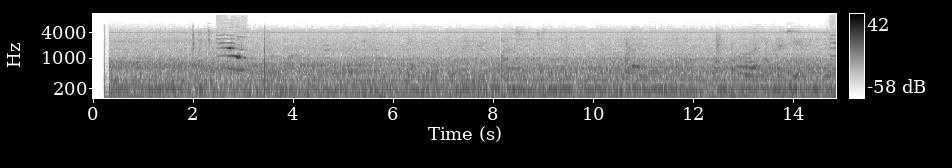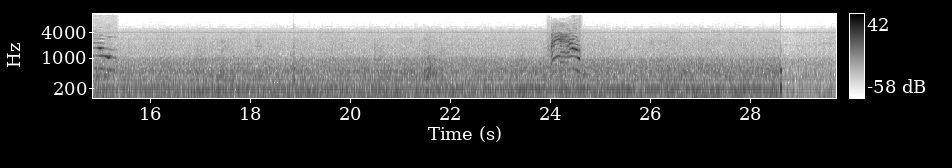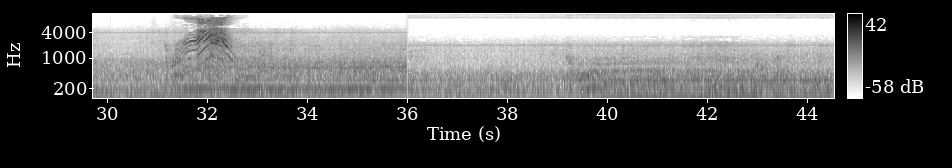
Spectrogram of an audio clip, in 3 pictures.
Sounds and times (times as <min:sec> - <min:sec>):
Meow: 0:02.4 - 0:03.2, 0:14.7 - 0:15.4, 0:24.0 - 0:24.7, 0:31.1 - 0:32.8
Caterwaul: 0:02.5 - 0:03.2, 0:14.7 - 0:15.4, 0:24.0 - 0:24.7, 0:31.1 - 0:32.8.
